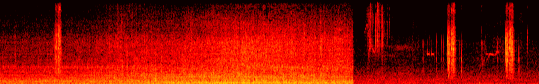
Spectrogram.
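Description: Pickup truck driving by on a gravel dirt road, its engine and tyres growing louder as it comes close. The sound cuts off abruptly a little past halfway. After that it is quieter, with a few sharp clicks.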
